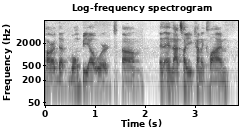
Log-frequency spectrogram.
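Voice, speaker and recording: The speaker talks at a fairly quick pace with a Saskatchewan accent. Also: man. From Saskatchewan, Canada. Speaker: college hockey player. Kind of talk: interview.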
